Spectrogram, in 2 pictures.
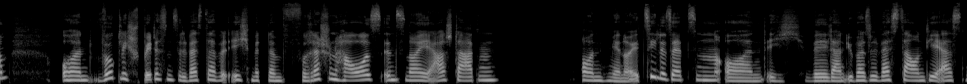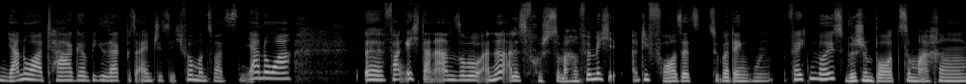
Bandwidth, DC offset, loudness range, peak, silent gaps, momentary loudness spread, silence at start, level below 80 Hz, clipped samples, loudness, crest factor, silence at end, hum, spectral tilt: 19.5 kHz; under 0.1%; 2 LU; -14 dBFS; 0.54-0.60 s, 5.03-5.69 s, 5.75-5.80 s, 15.91-15.95 s; 6 LU; 0 s; -72 dBFS; under 0.1%; -30 LUFS; 16 dB; 0 s; none; -5 dB/octave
